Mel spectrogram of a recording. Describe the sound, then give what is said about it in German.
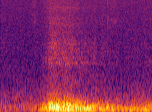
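A faint, deep inhaled breath taken during a calming breathing exercise, swelling in about halfway through and held as a soft, airy rush to the end. “dann atme ich tief ein”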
